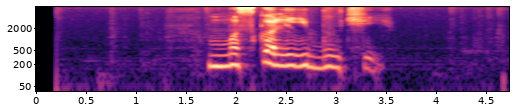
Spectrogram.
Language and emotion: Russian, angry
